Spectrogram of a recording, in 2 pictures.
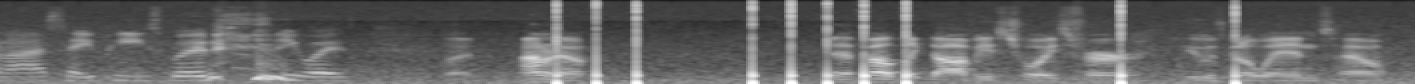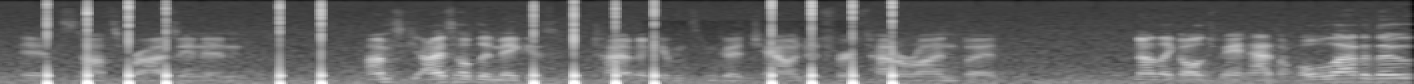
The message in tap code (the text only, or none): PART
